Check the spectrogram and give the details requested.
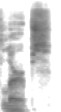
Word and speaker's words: LRRPs: These men were part of a secretive force known as the longrange reconnaissance patrols, or LRPS, pronounced lurps.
